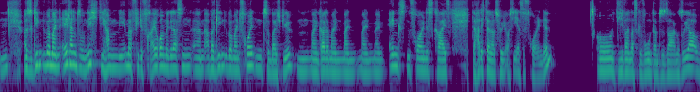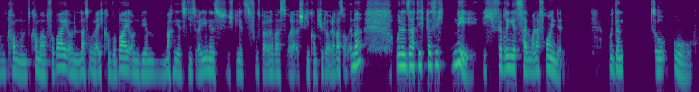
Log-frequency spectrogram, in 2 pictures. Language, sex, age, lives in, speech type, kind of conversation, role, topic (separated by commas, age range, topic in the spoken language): German, male, 40-44, Germany, conversation, podcast, guest, Wann ist es wichtig, Nein zu sagen, und wie machst du das?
